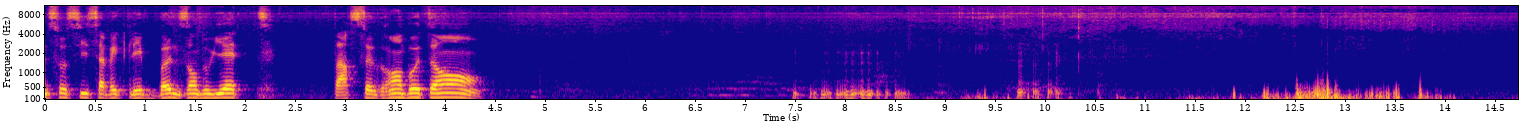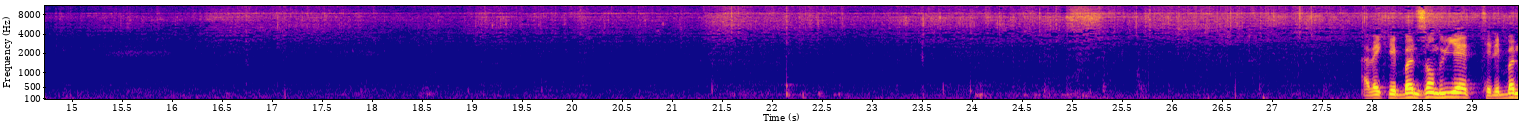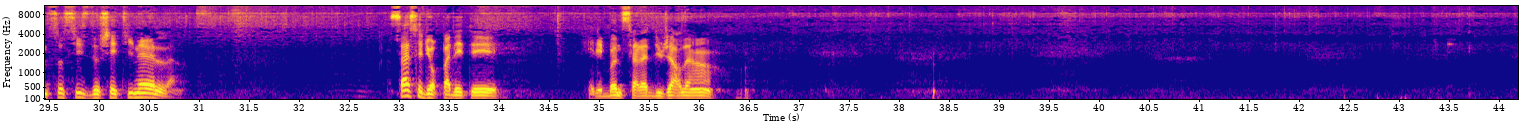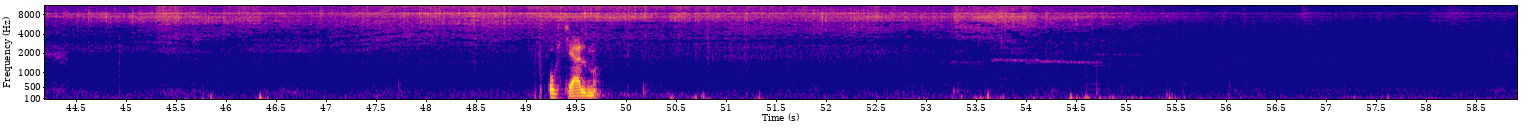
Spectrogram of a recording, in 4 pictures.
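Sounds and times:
food sizzling on a grill: 0:00.0 - 0:58.9.

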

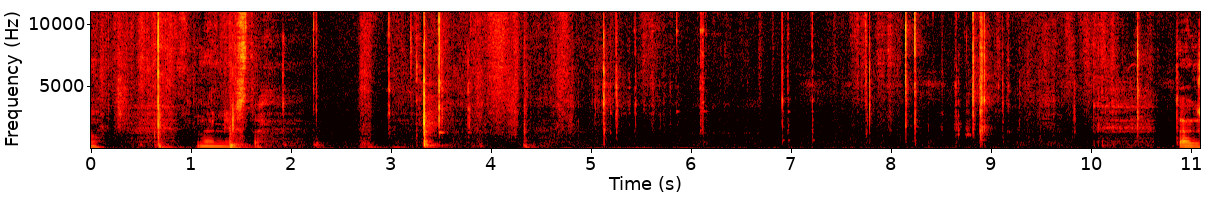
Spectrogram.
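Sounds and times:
small metallic clicks: 0:05.1 - 0:10.6.

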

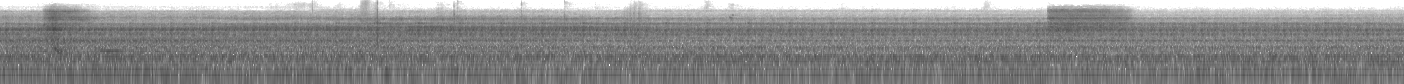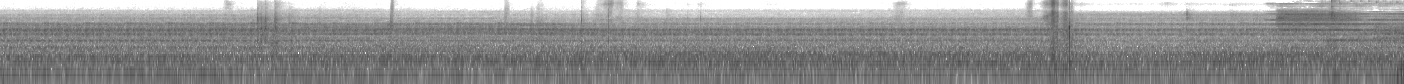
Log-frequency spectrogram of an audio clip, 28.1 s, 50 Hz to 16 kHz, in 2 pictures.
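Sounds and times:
diesel engine idle sound: 0:00.0 - 0:28.0
short hiss: 0:10.5 - 0:11.4.

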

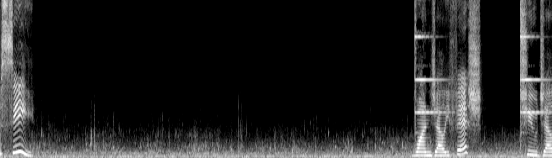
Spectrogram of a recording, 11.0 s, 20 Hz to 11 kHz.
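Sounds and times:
underwater rumble: 0:00.7 - 0:08.3, 0:09.6 - 0:10.4.

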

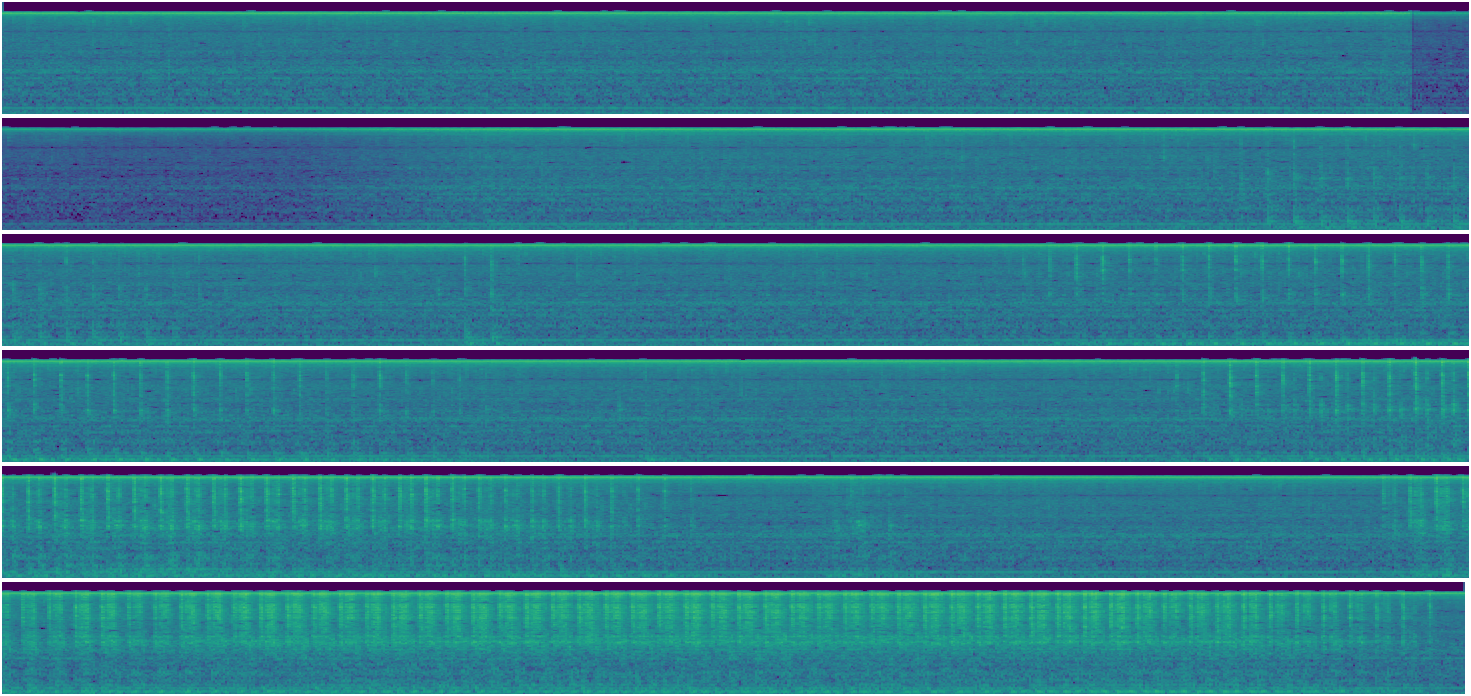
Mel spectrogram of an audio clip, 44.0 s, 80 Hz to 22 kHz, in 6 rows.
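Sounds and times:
metal lathe motor and gear hum: 0:13.0 - 0:26.4, 0:27.8 - 0:34.3, 0:36.1 - 0:43.9.

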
